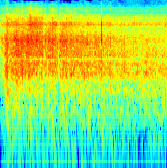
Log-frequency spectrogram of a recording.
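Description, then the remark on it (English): A lightning strike in rainy weather in Ireland lets out a loud, harsh crackling thunder crack that rips on for over a second with a dense, hissing roar and a few sharper snaps, with no voices. “Dude, a lightning bolt just fucking struck behind your head.”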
